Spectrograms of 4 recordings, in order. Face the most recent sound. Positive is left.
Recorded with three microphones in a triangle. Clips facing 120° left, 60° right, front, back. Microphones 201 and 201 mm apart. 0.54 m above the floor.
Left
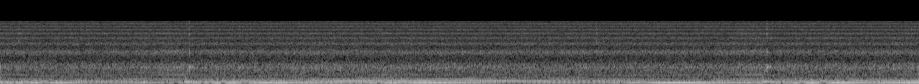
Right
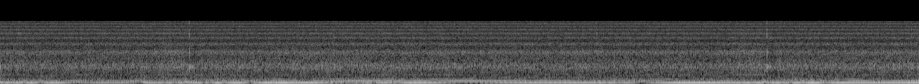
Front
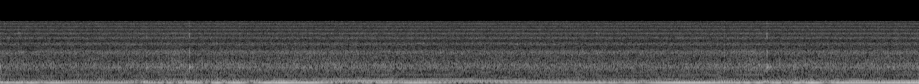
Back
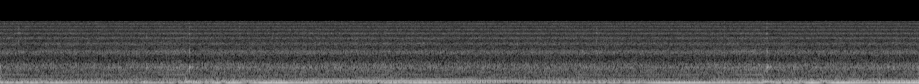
No sound to turn to.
